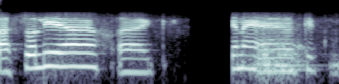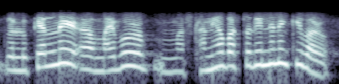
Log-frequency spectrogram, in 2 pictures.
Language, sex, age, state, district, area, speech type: Assamese, female, 45-60, Assam, Sivasagar, rural, conversation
